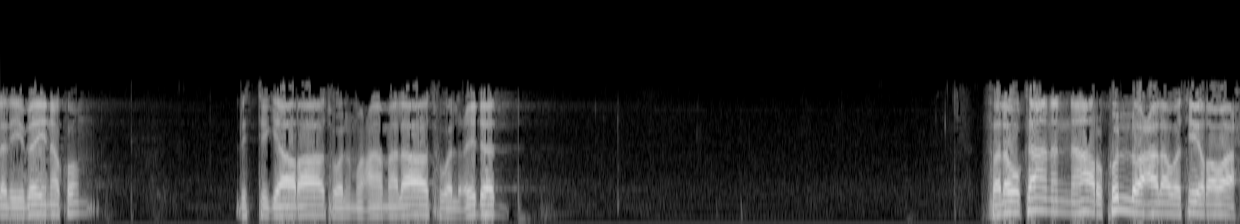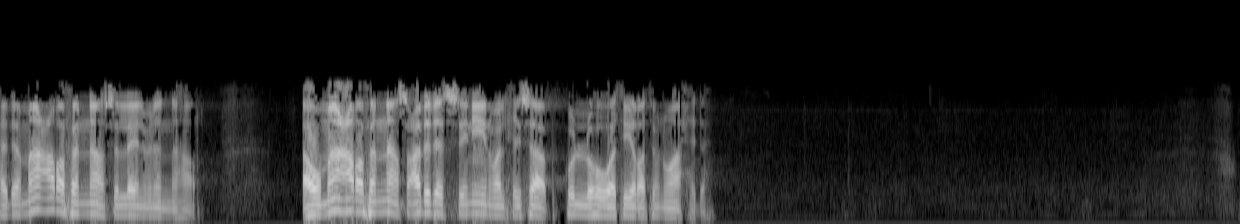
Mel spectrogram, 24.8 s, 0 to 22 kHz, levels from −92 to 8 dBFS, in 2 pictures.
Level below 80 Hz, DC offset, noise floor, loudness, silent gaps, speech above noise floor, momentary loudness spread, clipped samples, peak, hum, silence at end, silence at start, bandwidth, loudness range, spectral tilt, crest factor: -58 dBFS; under 0.1%; -73 dBFS; -18 LUFS; none; 55 dB; 11 LU; under 0.1%; -2 dBFS; none; 5.35 s; 0 s; 5.8 kHz; 9 LU; -2.5 dB/octave; 18 dB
